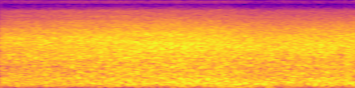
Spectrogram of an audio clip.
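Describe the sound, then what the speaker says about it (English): High waves on a lake near Chicago with strong wind, a loud, steady roar of surf and gusting air filling the whole moment with no voices. "The waves are so high, but"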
